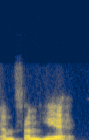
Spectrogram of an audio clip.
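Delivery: put-on Australian accent. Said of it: "I sound like an Aussie".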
